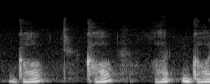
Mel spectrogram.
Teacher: तो इनको बोलने में मुख से अधिक हवा निकलती है। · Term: महाप्राण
